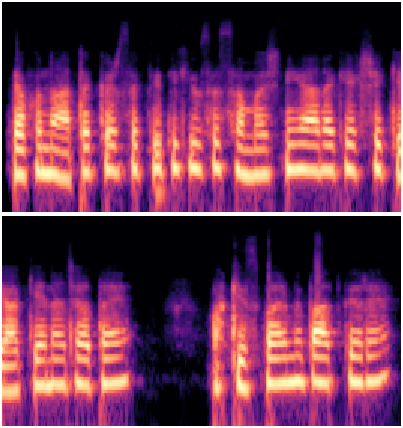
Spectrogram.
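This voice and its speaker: A woman tells a romance story as narrator, in a conversational way. Her voice has an average pitch for a woman. The recording is somewhat dull and lo-fi. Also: flat delivery, fairly quick. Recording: dull lo-fi sound.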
